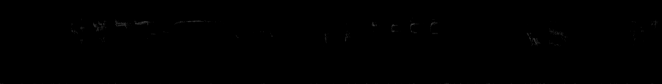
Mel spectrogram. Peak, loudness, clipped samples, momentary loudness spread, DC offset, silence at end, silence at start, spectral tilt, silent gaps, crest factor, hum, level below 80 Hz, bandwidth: -44 dBFS; -58 LUFS; under 0.1%; 13 LU; under 0.1%; 0 s; 0 s; 2 dB/octave; none; 20 dB; none; -84 dBFS; 13.5 kHz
